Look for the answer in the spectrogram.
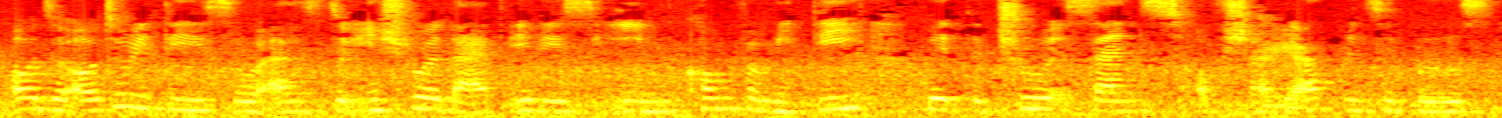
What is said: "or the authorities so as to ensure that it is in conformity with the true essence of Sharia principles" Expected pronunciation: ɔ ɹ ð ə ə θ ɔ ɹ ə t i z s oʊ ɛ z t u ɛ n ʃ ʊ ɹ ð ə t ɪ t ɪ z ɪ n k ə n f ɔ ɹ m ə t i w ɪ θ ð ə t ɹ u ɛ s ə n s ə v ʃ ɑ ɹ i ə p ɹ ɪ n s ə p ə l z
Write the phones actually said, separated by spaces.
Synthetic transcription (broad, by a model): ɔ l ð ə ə t ɔ ɹ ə t i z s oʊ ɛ s t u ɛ n ʃ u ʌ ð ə t ɪ t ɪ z ɪ n k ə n f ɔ m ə t i w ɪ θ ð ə t ɹ u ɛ s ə n s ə f ʃ ɑ ɹ i ə p ɹ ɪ n s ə p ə l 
